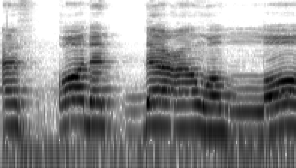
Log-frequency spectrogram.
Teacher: athqalat bertemu dengan dal, ta dal, maka harus dimasukkan athqalat da'awallah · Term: idgham mutajanisain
